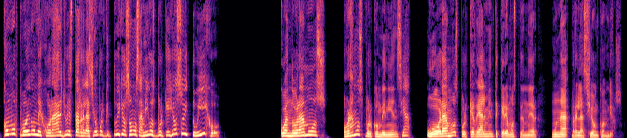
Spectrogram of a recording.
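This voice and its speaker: A man hosts a faith podcast, talking in a conversational way and retelling a story with quick asides and restarts. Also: high-pitched. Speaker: podcast host. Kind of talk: reflective faith podcast talk.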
